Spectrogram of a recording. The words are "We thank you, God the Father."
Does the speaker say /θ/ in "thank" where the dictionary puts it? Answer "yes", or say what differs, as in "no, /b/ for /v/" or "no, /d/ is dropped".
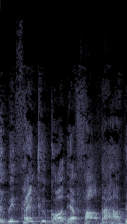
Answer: yes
